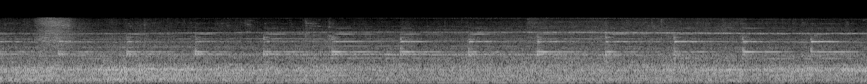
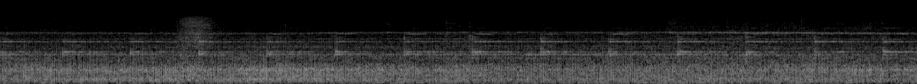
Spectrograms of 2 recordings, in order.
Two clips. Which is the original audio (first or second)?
first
